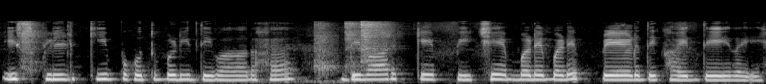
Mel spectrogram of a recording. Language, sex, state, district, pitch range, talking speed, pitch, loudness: Hindi, female, Uttar Pradesh, Saharanpur, 210-235 Hz, 135 wpm, 220 Hz, -15 LUFS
